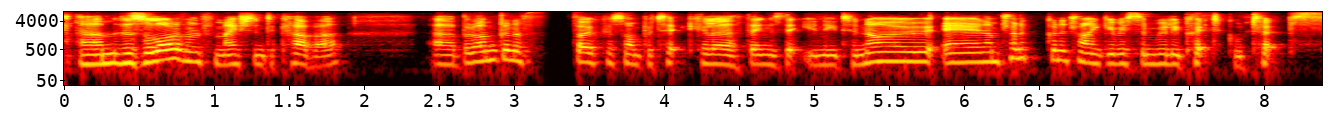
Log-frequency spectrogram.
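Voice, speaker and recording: Speaking in a New Zealand accent, a woman talks at a very fast pace with a medium pitch and ordinary pitch variation. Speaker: anti-doping educator, former athlete. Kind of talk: webinar presentation. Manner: fast at times.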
